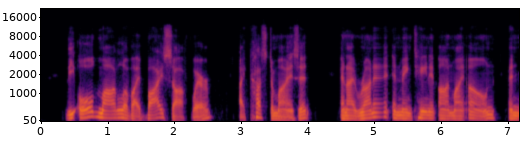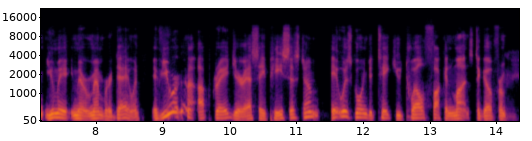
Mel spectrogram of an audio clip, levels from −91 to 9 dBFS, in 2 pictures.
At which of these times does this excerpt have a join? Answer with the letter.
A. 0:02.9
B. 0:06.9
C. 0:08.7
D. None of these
B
